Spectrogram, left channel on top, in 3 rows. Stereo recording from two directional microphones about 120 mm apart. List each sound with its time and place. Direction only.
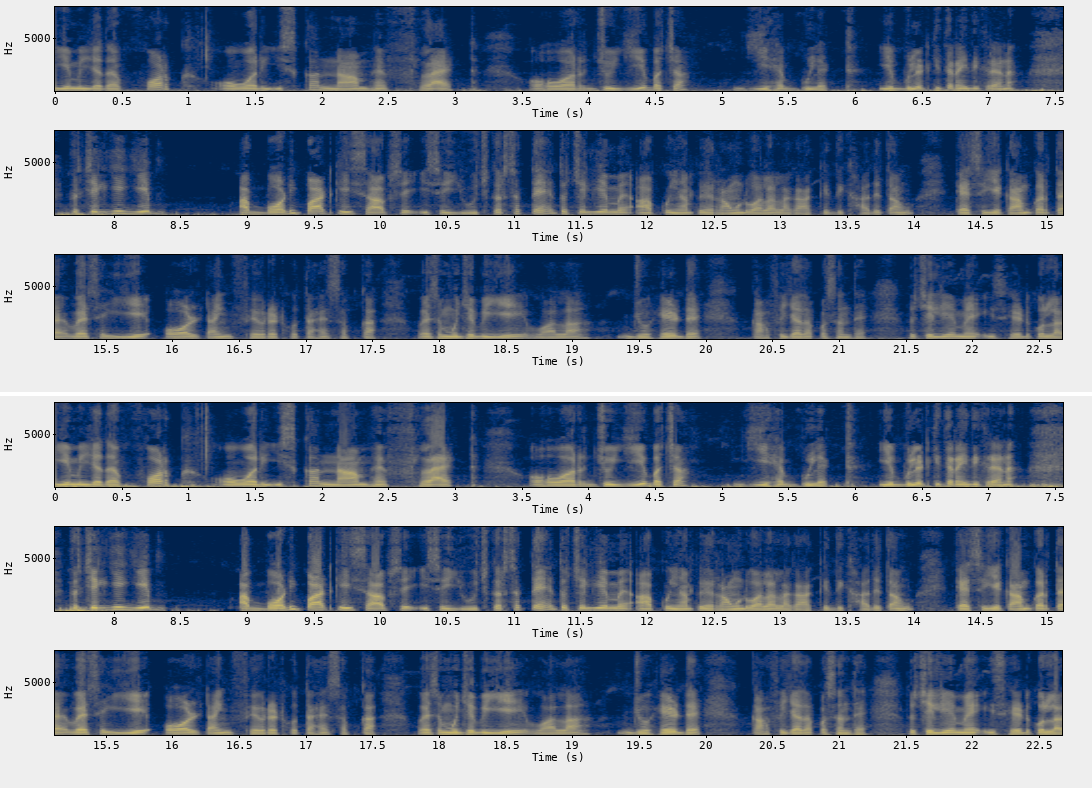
0.0 s speech: 25° right (ahead or behind)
